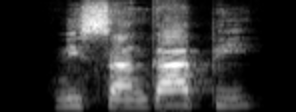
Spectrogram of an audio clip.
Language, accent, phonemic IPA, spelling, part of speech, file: Swahili, Kenya, /ni ˈsɑː ˈᵑɡɑ.pi/, ni saa ngapi, phrase, Sw-ke-ni saa ngapi.flac
- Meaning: what time is it?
